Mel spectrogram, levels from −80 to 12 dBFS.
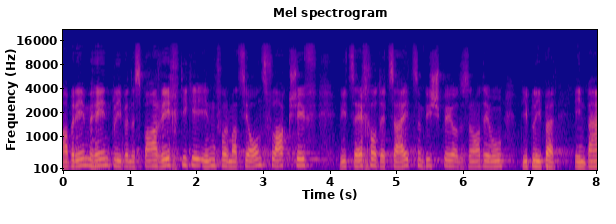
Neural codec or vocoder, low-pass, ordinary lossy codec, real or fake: none; 14.4 kHz; AAC, 48 kbps; real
